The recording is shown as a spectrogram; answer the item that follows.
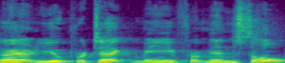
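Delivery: said with a growl. The Sawhorse, feeling insulted by the Pumpkinhead, complains to Tip: growled. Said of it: "he growled".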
